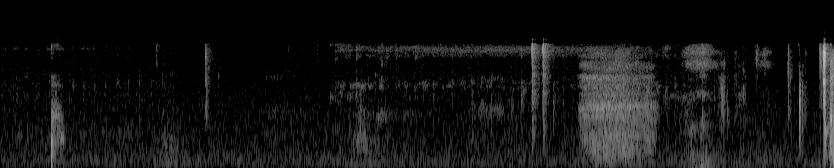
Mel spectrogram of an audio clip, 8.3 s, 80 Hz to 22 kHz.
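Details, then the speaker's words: P900 camera after gearbox repair, zooming lens in and out: faint sharp clicks as lens cycles, one slight click at bottom of travel, no jamming or errors; possibly normal lens mechanism click. "Well, there is a slight one click down at the bottom, but that could be with the whole lens mechanism."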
